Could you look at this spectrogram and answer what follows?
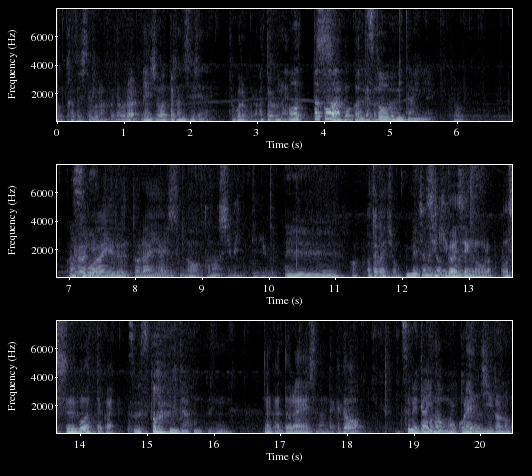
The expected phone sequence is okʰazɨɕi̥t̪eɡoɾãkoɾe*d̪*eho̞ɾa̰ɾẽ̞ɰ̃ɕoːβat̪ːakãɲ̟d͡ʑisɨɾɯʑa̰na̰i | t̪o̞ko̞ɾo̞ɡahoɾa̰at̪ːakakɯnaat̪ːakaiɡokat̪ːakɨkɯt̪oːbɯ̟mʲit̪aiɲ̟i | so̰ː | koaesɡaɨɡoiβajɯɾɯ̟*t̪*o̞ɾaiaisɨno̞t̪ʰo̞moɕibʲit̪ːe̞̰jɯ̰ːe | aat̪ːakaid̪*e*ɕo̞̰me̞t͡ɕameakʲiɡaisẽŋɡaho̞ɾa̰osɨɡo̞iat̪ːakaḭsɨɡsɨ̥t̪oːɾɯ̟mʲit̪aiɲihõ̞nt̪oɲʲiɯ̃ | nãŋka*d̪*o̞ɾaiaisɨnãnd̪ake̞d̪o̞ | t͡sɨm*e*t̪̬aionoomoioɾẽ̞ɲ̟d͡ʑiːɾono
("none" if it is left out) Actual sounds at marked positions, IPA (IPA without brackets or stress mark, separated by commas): d̪, d̪, e, d̪, e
